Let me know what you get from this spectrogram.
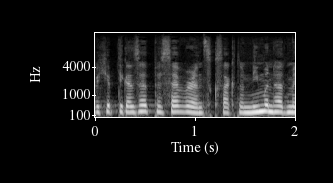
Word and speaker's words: Perseverance: Perseverance. – Perseverance, okay.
